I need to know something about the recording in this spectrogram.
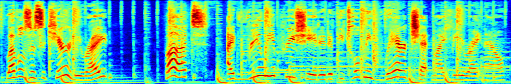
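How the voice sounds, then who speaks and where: A woman's voice: on the high side, lively intonation, moderate pace, music in the background, close to an everyday voice. A woman playing a young intern bluffing her way along, casual and persuasive, in a comic-book audio drama. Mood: confident bluffing. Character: young female intern, breezy undercover bluffer.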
